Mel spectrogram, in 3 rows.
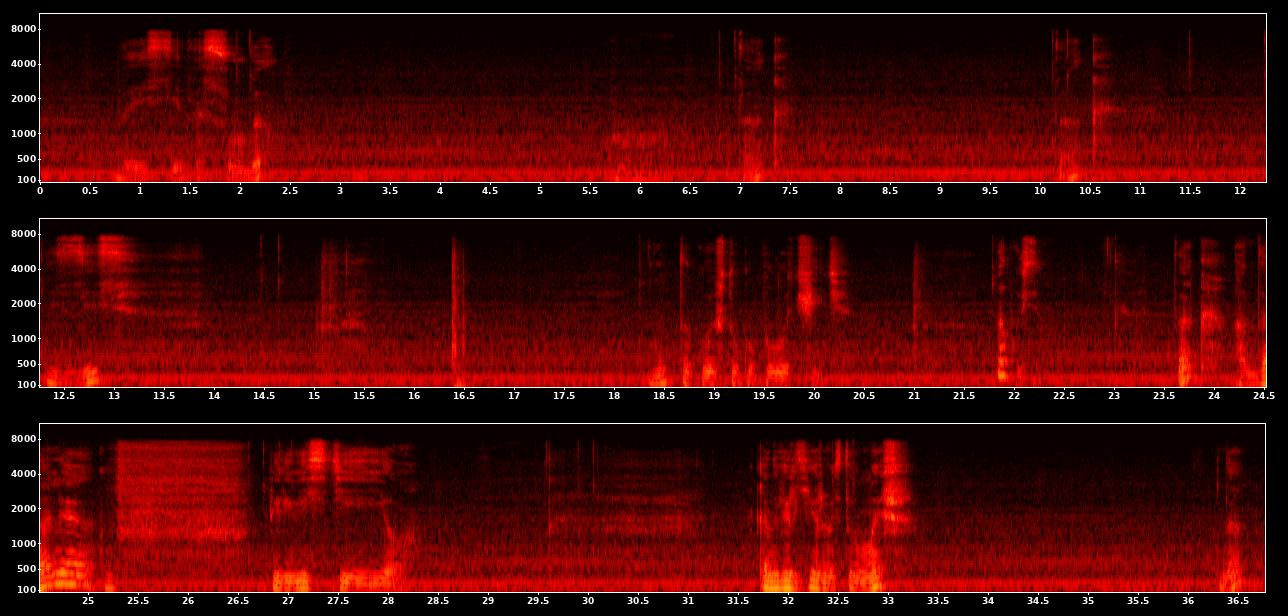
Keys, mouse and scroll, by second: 17.9-24.4 middle drag, 26.2 click, 29.5-32.5 drag.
